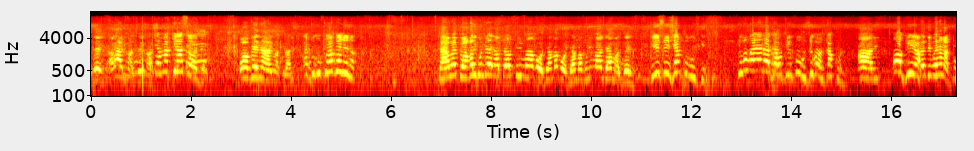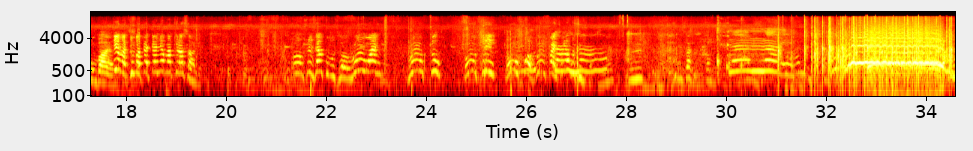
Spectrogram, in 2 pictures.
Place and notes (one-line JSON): {"title": "Damba Primary School, Binga, Zimbabwe - Lets dance...", "date": "2012-11-05 11:25:00", "description": "… after all the speeches, pupils are entertaining the guests with poems, little drama plays, music and dance…", "latitude": "-17.71", "longitude": "27.45", "altitude": "613", "timezone": "Africa/Harare"}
